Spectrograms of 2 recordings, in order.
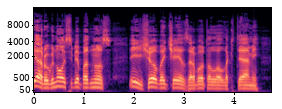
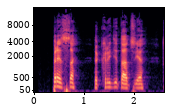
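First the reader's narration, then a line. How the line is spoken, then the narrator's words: Strained, forced out. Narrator (Russian): только и смогла выдавить из себя Талья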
